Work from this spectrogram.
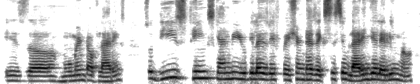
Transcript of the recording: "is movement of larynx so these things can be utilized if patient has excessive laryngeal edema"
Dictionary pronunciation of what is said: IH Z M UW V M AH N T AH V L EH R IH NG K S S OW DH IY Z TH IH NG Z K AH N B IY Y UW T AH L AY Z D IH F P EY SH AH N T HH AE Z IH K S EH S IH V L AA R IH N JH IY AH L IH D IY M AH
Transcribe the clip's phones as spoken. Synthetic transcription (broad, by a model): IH Z M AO M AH N T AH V L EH R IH NG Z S S OW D IY Z T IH NG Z K AH N B IY Y UW T AH L AY Z D IH F P EY SH AH N T HH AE Z IH K S EH S IH V L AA R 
